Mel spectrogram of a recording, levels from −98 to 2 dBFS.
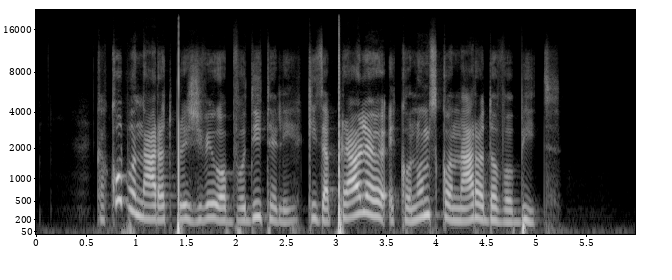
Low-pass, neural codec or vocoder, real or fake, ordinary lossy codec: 19.8 kHz; autoencoder, 48 kHz, 128 numbers a frame, DAC-VAE, trained on Japanese speech; fake; none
